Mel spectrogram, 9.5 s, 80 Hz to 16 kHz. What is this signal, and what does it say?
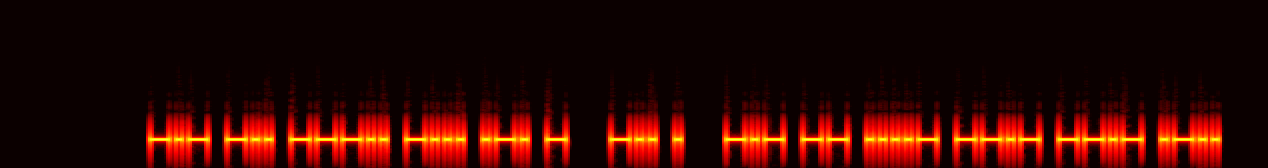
Morse code, heard as a keyed tone, about 25 wpm, 700 Hz. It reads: KD8BRT DE KM4QQL
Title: USA Callsign DE Callsign 25wpm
